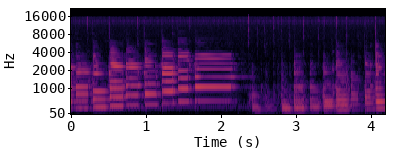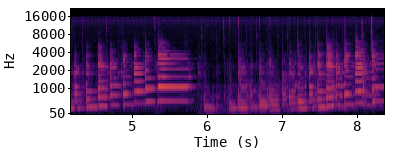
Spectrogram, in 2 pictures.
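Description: Electric guitar, a Les Paul-style single-cut, playing a scale note by note with a pick: three quick ascending runs, each ending on a briefly held note. The scale is fingered with uneven notes per string, so the picking falls into a down, up, down, down pattern.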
